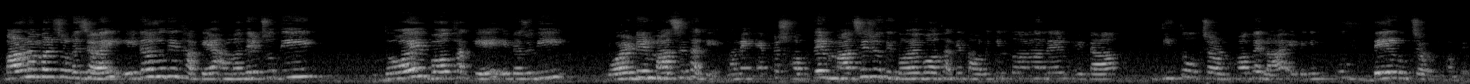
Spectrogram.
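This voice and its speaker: A woman's voice: high-pitched, moderate pace. Young female online tutor, roomy echo, faint background hiss. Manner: patient, checks answers one by one, mixes in English words. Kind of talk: live online class reading student comments. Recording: echoey room, distant mic, faint noise.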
